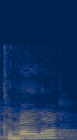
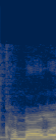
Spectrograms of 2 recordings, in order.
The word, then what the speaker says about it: Kamala: new vice president come on uh i'm gonna mispronounce her name it's is it kamala okay so it is kamala all right well then i was gonna be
